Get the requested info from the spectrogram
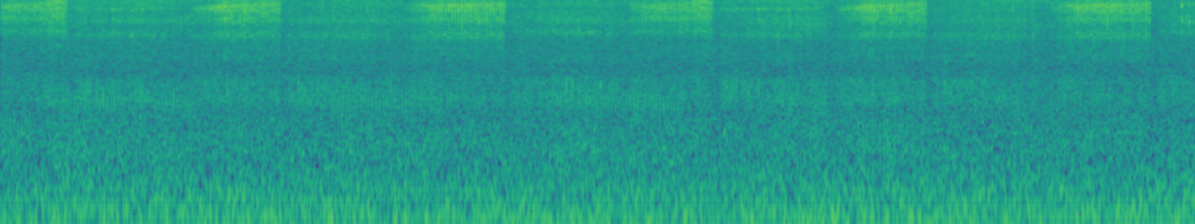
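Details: A steady, deep rumbling noise fills the clip, with no distinct animal sound standing out. Faint hissing swells recur every couple of seconds above the rumble.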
